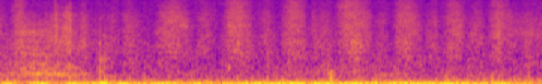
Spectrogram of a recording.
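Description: Styrene plastic sheet being trimmed for a Mandalorian helmet visor, a steady scraping, rasping cut with faint repeated strokes and a few small knocks, close and without talking.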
